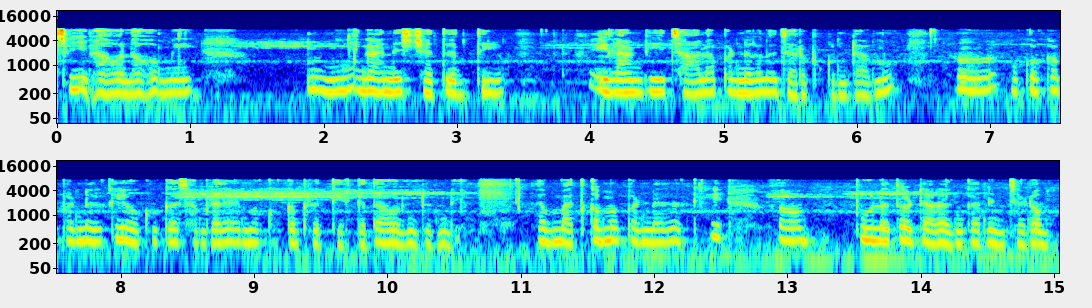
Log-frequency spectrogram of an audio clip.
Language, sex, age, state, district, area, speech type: Telugu, female, 18-30, Telangana, Hyderabad, urban, spontaneous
